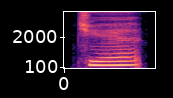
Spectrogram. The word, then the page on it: 觉: jiào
